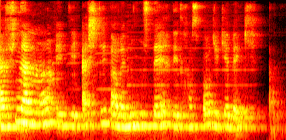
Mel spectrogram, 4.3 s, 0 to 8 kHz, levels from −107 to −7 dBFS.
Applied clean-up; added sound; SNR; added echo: neural separator model SepFormer DNS4.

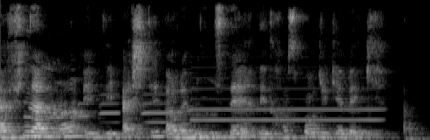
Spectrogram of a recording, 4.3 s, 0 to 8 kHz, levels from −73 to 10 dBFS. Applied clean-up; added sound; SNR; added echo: none; Harmonica; 17 dB; reverberation time 0.6 s.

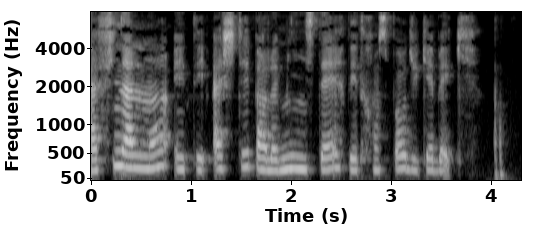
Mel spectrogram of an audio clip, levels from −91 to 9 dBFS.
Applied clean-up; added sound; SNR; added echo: none; none; none; none.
